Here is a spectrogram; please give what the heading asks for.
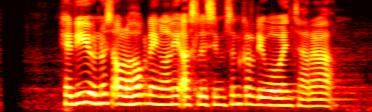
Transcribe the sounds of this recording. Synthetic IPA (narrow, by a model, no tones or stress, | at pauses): hedijunʊsɔlɔɦɔk̚niŋaliʔaslisimsɔnkərdiwawaɲt͡ʃaɾa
